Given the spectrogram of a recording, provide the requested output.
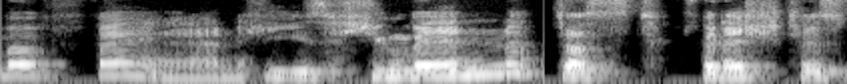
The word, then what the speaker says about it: Fan: And is it Fan, like F-A-N? F-A-N. Fan. Excellent. Just want to make sure I was pronouncing that correctly.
